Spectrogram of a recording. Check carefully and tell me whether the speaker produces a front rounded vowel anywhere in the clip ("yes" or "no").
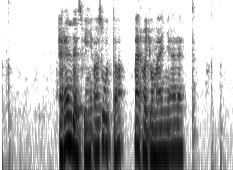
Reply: no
